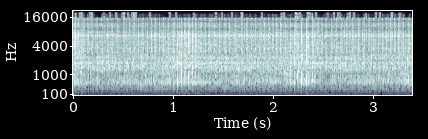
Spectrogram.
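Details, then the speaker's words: 1960s Remco Tiger Cat toy jeep being restored, put in gear: small motor whirs with a gritty clack about once a second as the front axle ring gear skips each time the broken tooth comes round, making the wheel chatter. "As it's showing, if I put it in gear, you can hear the front gear on this front axle skipping. You hear every time it comes around to the bad tooth."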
